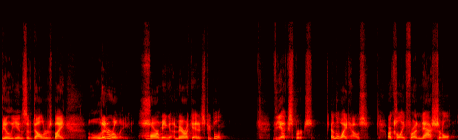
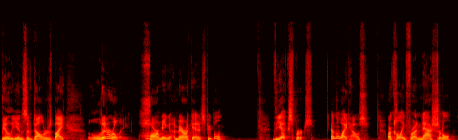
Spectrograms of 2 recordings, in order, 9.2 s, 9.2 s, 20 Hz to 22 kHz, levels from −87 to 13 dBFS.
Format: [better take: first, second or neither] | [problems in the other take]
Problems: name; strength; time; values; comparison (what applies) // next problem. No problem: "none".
second | thin; somewhat; fading below 300 Hz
